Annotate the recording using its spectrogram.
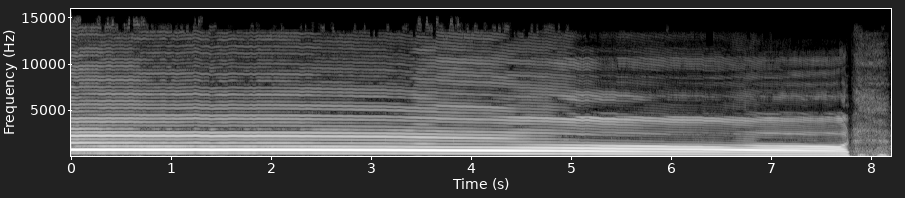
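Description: Football commentator's long, drawn-out shout of "¡Gol!" calling a goal: one loud, held note lasting nearly eight seconds that sags in pitch over its last few seconds before he breaks off to breathe.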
